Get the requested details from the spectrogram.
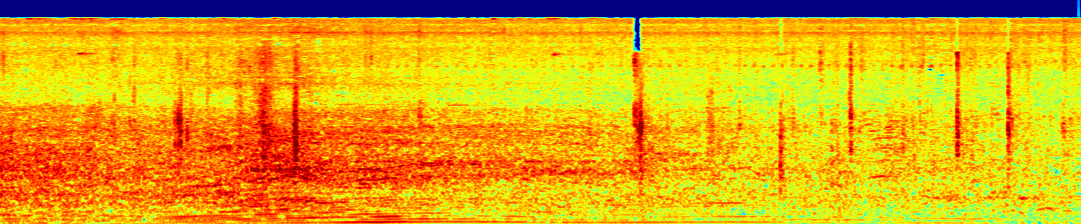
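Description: A motorcycle engine rumbles nearby at low speed.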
